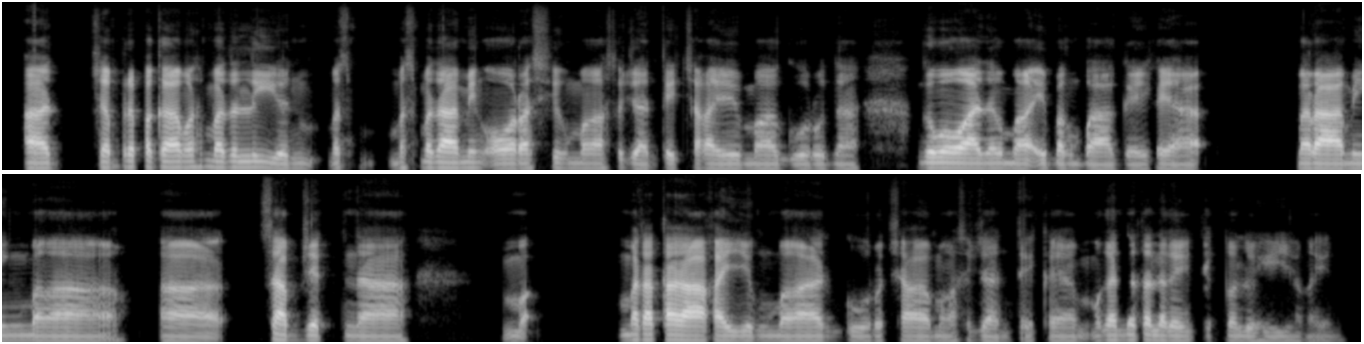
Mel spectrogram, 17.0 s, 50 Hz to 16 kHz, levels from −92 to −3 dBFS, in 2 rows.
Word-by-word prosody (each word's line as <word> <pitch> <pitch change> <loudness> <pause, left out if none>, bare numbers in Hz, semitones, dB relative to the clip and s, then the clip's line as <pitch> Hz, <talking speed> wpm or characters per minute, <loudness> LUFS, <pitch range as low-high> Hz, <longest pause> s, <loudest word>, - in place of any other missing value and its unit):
at - - +6 0.2
siyempre - - +1
pagka 120 -1 +6
mas 125 +2 -1
madali 125 -3 0
’yon, 105 +1 -6
mas - - -7 0.2
mas 115 +3 -9
maraming 115 -1 +4
oras 100 +1 +1
’yong 110 - -6
mga 100 -1 -2
estudyante - - -4
tsaka 100 - -1
’yong 95 0 -2
mga 95 -1 -3
guro 95 0 -7
na, 95 0 -9 0.4
gumawa 110 -2 +6
ng 105 - -1
mga 100 0 +3
ibang 95 0 -4
bagay, 90 0 -2
kaya 95 -1 -1 0.7
maraming 100 0 +4
mga, 95 -1 -1 0.6
ah, 90 -2 0 0.3
subject - - +2
na 95 -2 -2 0.6
ma - - -9 0.6
matatalakay 100 -3 +5
’yong 100 - -10
mga 95 0 0 0.2
guro 95 0 -10
tsaka 95 -1 -2
mga 90 -2 -10
estudyante, 90 -2 -9
kaya 95 -1 -8
maganda 105 +1 -3
talaga 105 -3 0
’yong 95 - -10
teknolohiya 90 -1 -11
ngayon. 90 0 -19
100 Hz, 150 wpm, -25 LUFS, 95-105 Hz, 0.7 s, at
